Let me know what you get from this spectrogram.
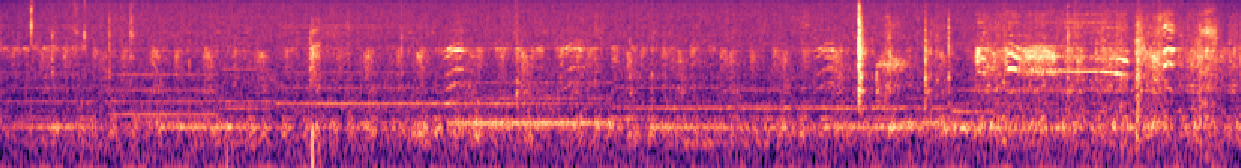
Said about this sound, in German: Wo sind denn die anderen? Wo sind denn die anderen? Papa, wo sind denn die anderen Hühner?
